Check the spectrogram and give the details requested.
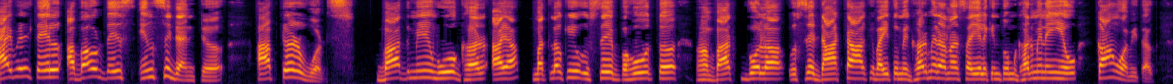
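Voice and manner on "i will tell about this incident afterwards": very slow, careful, deliberate English. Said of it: "कैसे बोलेंगे?".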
